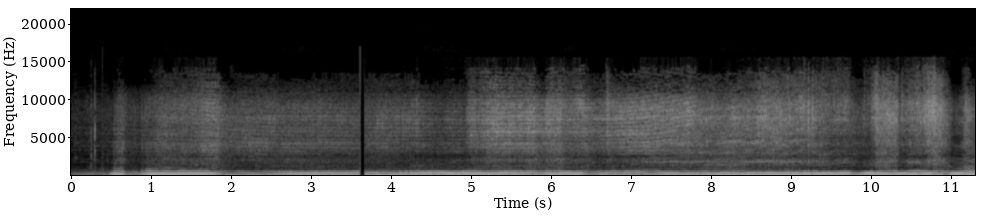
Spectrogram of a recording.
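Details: 1989 CR250 two-stroke revving up and down unloaded with a hollow metallic rattle under the exhaust; worn piston slapping in its bore, ignored by the owner.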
